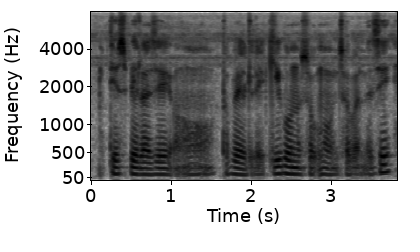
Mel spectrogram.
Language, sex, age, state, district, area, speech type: Nepali, male, 30-45, West Bengal, Kalimpong, rural, spontaneous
